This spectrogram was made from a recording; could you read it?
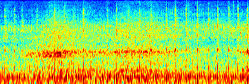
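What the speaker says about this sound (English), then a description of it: "I'll show you how chainsaw works." A chainsaw in the Lumberjack Simulator video game runs at a steady, buzzing drone that stays loud and unbroken throughout, with no voices.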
